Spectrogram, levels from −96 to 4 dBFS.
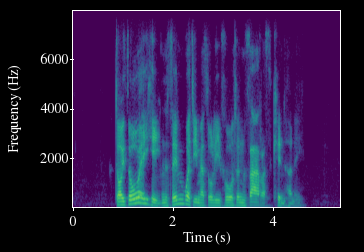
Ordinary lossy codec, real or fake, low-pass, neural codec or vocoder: Opus, 24 kbps; real; 7.2 kHz; none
